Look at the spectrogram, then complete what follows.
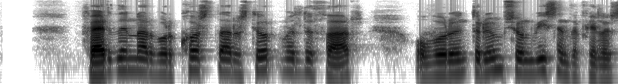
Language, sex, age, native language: Icelandic, male, 40-49, Icelandic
